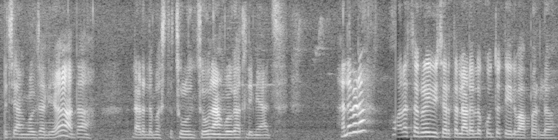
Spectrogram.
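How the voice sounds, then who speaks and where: A woman from Maharashtra talks to her viewers at home, walking them through her chores step by step. Her voice sits a little low for a woman. Light background noise runs under the recording. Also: fairly even intonation, fast talker, a bit bright. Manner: chatty, homely, explains step by step to viewers. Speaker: vlogger and mother. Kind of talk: casual vlog narration to viewers.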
